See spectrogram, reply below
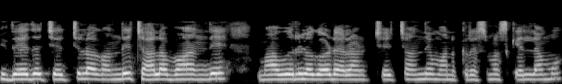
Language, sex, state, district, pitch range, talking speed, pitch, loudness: Telugu, female, Andhra Pradesh, Srikakulam, 225-245 Hz, 150 wpm, 235 Hz, -13 LUFS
